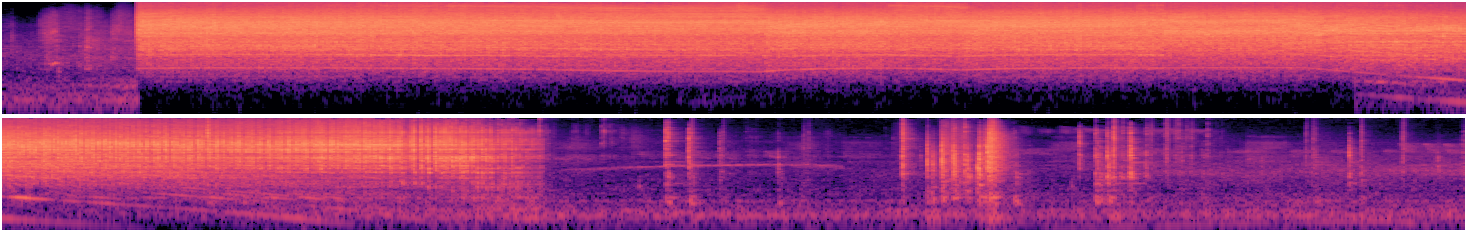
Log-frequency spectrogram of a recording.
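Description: Angle grinder notching a steel rod: the motor whines steadily under a loud grinding hiss for about twelve seconds, then is switched off and winds down, its pitch falling over several seconds. A few light clicks and taps follow near the end.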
